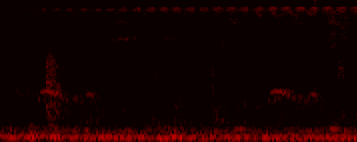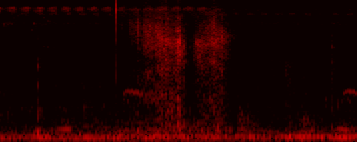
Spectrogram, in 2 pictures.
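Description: Near silence outdoors: a faint, evenly pulsing high insect trill, a few faint short chirps, and a brief rustle about five seconds in.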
